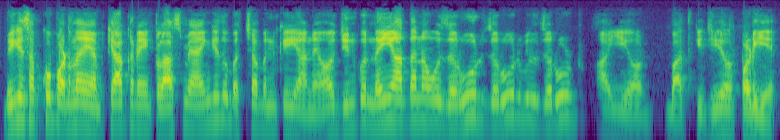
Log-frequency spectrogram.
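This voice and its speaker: Male online teacher, slightly high, keeps asking the class for confirmation, lo-fi call sound. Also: a little fast, few pauses. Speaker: Arabic teacher. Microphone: video call. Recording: muffled lo-fi call audio.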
